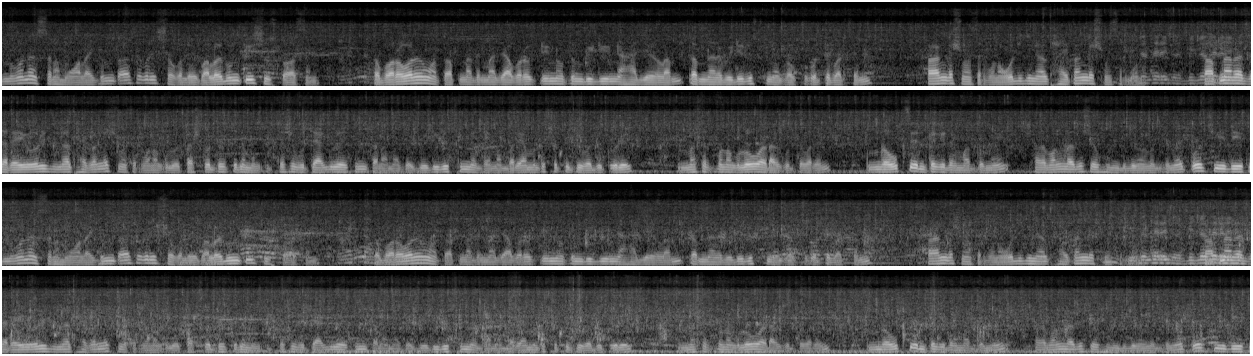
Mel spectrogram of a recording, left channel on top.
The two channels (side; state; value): both; normal; correlation 0.25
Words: আসসালামু আলাইকুম। তো আশা করি সকলে ভালো এবং কি সুস্থ আছেন। তো বরাবরের মতো আপনাদের মাঝে আবারও একটি নতুন ভিডিও নিয়ে হাজির হলাম। তো আপনারা ভিডিওর স্ক্রিনে লক্ষ্য করতে পারছেন পাঙ্গাস মাছের পোনা, অরিজিনাল থাই পাঙ্গাস মাছের পোনা। তো আপনারা যারা এই অরিজিনাল থাই পাঙ্গাস মাছের পোনাগুলো চাষ করতে চান এবং চাষের প্রতি আগ্রহী আছেন, তারা আমাদের ভিডিওর স্ক্রিনে দেওয়া নাম্বারে আমাদের সাথে যোগাযোগ করে মাছের পোনাগুলো অর্ডার করতে পারেন। আমরা অক্সিজেন প্যাকেটের মাধ্যমে সারা বাংলাদেশে হোম ডেলিভারির মাধ্যমে পৌঁছিয়ে দিয়ে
